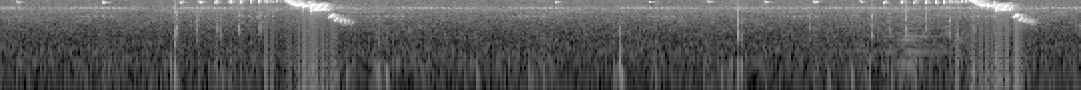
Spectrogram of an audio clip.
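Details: Blue-black Grassquit (Volatinia jacarina) song: quick dry ticks speeding up into a high, buzzy burst that slides sharply downward, given twice about three seconds apart, over a steady thin high whine in the background.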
